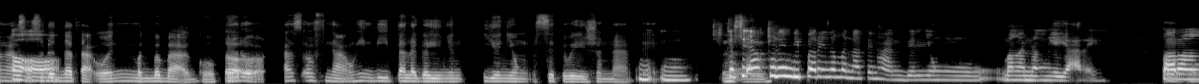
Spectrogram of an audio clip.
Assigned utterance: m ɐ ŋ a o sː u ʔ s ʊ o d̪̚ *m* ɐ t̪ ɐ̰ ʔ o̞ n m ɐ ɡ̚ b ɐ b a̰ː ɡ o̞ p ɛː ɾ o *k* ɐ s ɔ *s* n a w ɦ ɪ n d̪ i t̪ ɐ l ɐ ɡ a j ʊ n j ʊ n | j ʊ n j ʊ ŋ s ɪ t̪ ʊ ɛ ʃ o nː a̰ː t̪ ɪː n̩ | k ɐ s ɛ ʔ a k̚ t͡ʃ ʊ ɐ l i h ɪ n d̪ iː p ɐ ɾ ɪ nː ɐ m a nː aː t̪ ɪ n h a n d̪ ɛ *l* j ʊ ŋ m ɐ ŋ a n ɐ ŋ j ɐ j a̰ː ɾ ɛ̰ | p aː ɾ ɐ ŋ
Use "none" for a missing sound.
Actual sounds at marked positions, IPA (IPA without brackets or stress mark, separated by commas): n, ʔ, f, l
